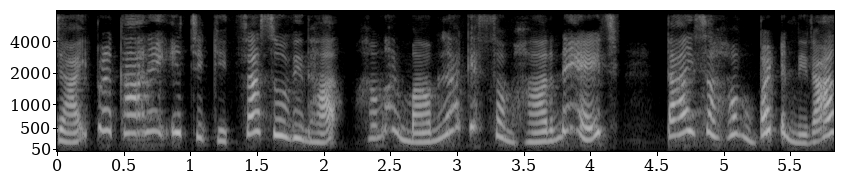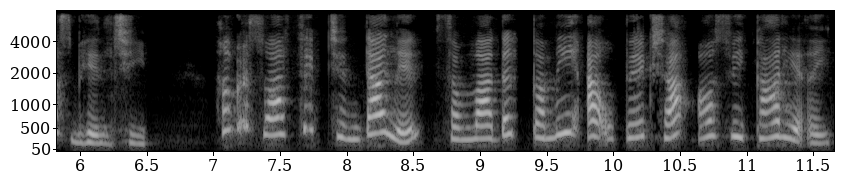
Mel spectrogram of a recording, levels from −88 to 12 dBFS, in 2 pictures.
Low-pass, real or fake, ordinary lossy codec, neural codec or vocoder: 7.2 kHz; fake; AAC, 48 kbps; autoencoder, 22.05 kHz, a latent of 192 numbers a frame, VITS, trained on one speaker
